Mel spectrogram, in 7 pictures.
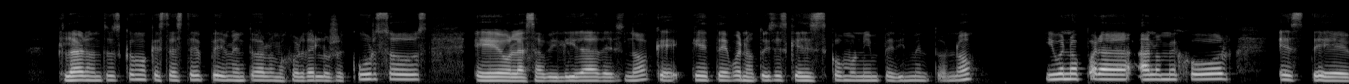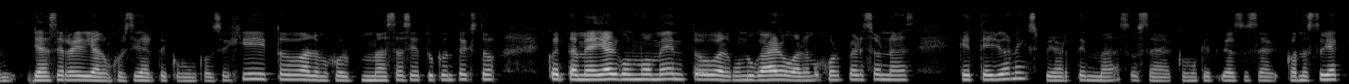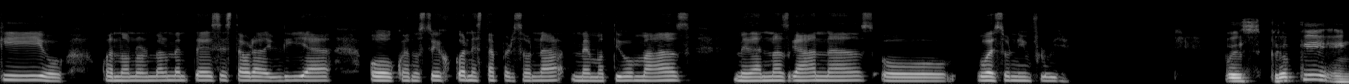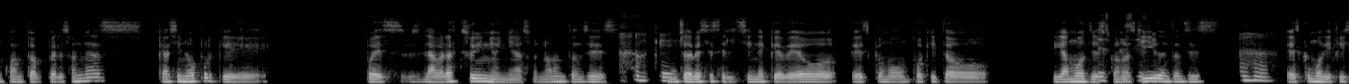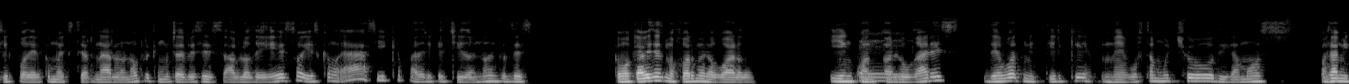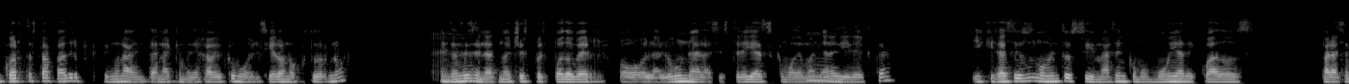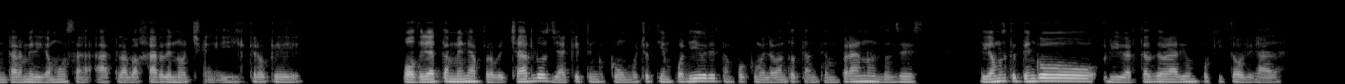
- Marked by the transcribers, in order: chuckle; other background noise
- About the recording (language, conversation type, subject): Spanish, advice, ¿Cómo puedo encontrar inspiración constante para mantener una práctica creativa?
